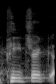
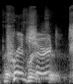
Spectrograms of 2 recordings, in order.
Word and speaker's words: Pritchard: Petrick, am I saying it right? – Hey, Pritchard? – Pritchard.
